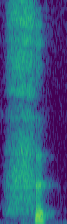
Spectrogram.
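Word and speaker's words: ふ: Ah là, par contre, on va pas dire he, on va faire feu. Pour ça, je mets un F ici.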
